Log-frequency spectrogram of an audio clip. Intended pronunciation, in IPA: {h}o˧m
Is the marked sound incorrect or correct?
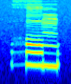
correct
